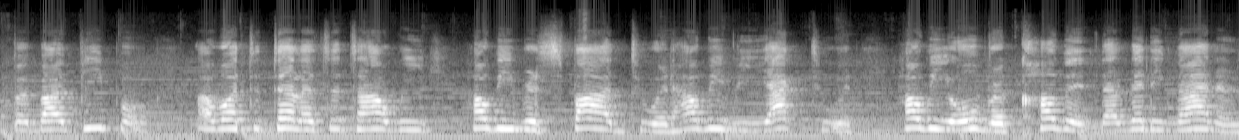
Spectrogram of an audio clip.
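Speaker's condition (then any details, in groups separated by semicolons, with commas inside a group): Spastic cerebral palsy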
